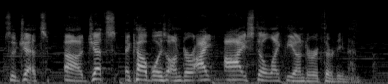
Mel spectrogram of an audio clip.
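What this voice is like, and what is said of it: Usual voice. Nothing is said of it.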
